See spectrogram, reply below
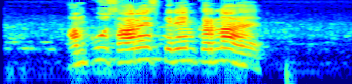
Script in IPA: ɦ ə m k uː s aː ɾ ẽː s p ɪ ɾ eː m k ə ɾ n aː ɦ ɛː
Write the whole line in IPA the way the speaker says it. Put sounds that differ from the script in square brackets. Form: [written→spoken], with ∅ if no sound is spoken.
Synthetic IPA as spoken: ɦ ə m k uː s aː ɾ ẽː s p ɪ ɾ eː m k ə ɾ n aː ɦ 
